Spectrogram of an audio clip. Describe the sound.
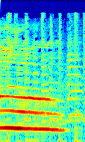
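A person imitates an ambulance siren with a long, steady, wailing voice that holds one pitch, then slides slightly lower. It is fairly loud, with faint thuds underneath and no speech.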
